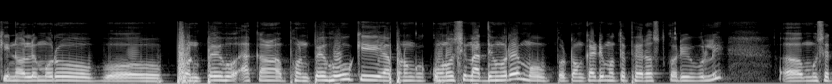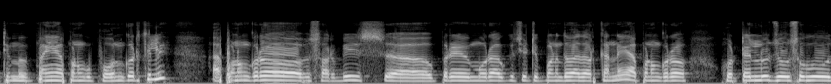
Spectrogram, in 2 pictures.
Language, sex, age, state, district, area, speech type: Odia, male, 18-30, Odisha, Dhenkanal, rural, spontaneous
